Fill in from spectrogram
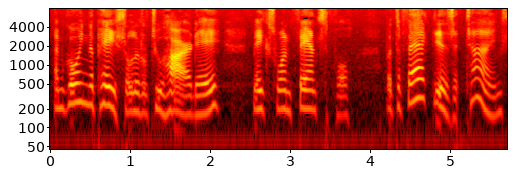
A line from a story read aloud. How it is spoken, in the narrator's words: he spoke gravely again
